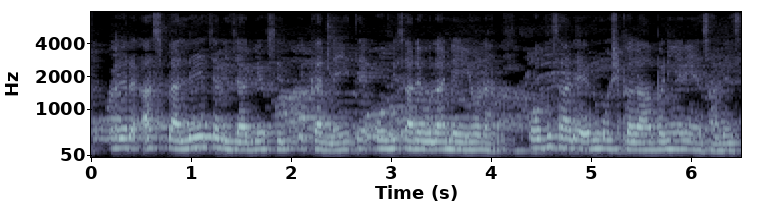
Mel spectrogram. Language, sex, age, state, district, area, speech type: Dogri, male, 18-30, Jammu and Kashmir, Udhampur, rural, spontaneous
